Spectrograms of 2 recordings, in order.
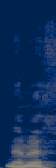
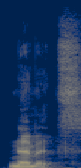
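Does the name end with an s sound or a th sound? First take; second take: th sound; s sound. First: The name ends with a th sound. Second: The name ends with an s sound. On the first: The speaker calls it wrong. "I always mispronounce his name" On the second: The speaker calls it right. "Yeah, that's what it is"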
